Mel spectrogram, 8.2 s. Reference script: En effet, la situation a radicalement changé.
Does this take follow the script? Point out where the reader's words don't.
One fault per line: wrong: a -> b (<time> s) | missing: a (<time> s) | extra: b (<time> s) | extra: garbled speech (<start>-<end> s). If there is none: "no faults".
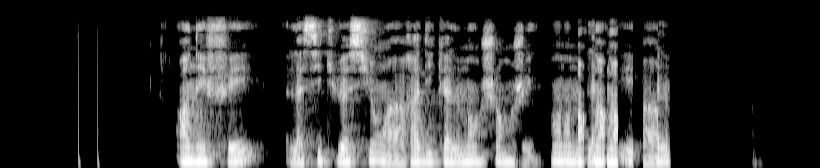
extra: garbled speech (5.5-6.7 s)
